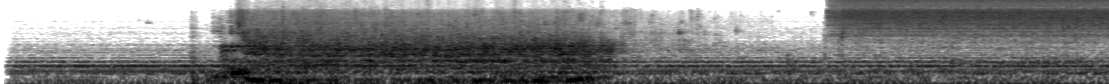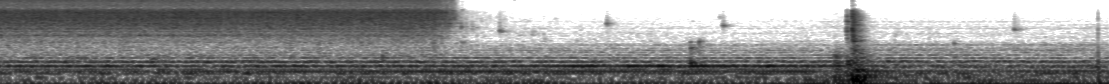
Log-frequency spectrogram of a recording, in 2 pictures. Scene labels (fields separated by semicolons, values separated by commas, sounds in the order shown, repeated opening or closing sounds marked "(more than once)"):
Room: lavatory; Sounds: toilet flushing, running water, door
